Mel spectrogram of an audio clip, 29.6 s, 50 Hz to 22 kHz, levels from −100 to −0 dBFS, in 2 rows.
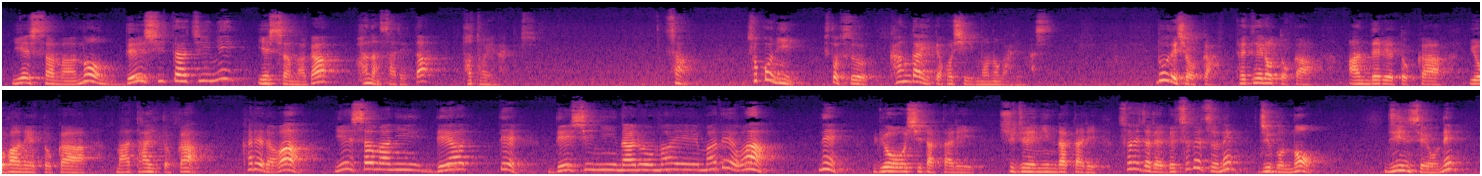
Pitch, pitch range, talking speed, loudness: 195 Hz, 165-270 Hz, 245 characters per minute, -22 LUFS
